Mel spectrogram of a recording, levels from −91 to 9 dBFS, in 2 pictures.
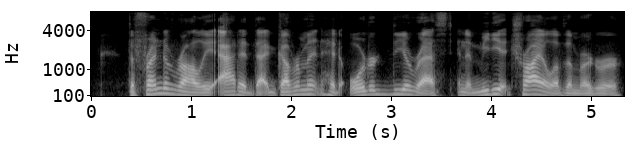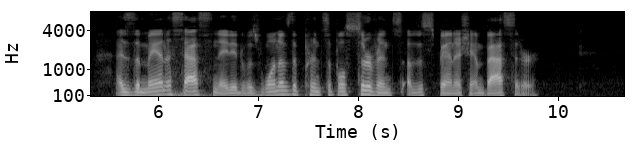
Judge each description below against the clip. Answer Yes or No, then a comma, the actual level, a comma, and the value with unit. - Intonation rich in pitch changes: Yes, wide, 5.7 semitones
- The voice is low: Yes, low, 120 Hz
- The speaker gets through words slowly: No, average, 175 wpm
